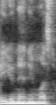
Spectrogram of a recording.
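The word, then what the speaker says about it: unanimous: आपका हो गया गलत ये है यूनेनिमस इसका यूनिवर्सिटी भी like university is also you this is नॉट अ वो वोवेल साउंड नहीं है यूनिवर्सिटी में ठीक है ये अ यूनिवर्सिटी होता है।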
